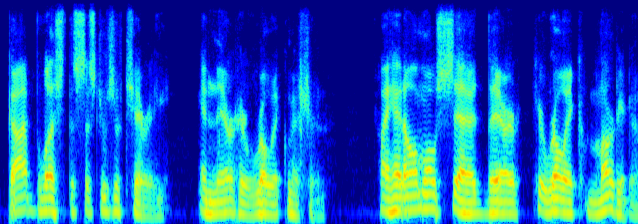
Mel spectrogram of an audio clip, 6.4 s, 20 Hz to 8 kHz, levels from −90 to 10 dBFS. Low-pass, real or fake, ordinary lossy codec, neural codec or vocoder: 7.2 kHz; fake; Opus, 24 kbps; codec, 24 kHz, 1.5 kbps, HILCodec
